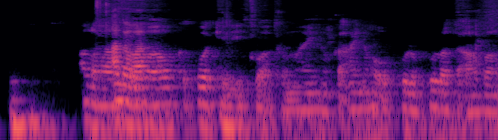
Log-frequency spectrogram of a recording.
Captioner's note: greeting in Hawaiian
